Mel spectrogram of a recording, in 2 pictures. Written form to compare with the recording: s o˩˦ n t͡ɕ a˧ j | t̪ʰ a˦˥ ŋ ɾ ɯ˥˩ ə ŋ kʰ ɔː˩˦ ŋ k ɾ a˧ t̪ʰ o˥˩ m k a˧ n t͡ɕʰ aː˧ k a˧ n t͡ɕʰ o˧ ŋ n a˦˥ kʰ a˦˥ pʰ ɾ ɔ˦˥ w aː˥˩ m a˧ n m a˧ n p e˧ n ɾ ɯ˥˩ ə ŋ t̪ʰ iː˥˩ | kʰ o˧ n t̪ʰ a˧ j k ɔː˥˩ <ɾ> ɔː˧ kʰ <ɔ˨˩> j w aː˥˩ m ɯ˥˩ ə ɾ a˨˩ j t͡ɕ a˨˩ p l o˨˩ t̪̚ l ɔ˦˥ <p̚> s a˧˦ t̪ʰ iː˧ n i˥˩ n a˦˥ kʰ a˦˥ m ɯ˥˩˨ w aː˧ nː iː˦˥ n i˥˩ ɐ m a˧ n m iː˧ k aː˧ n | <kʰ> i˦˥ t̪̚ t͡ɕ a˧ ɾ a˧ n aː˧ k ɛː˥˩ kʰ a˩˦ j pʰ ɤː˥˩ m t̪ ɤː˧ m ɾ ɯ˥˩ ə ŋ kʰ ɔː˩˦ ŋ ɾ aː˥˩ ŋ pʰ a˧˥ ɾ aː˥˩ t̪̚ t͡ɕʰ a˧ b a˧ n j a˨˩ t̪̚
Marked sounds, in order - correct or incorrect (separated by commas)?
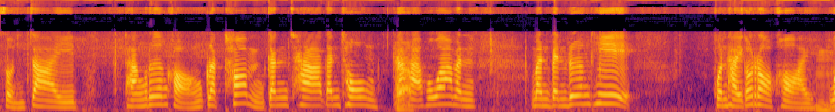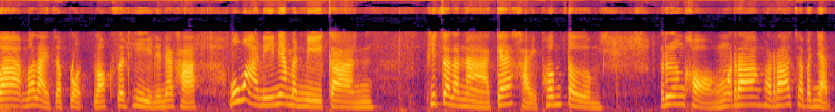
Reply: correct, incorrect, incorrect, incorrect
